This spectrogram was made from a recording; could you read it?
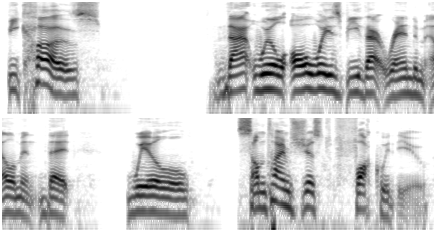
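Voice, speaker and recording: A man speaks in a casual podcast discussion, at a middling pitch with very little room sound. He rambles and halts as he explains things, swearing freely. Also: expressive, slow pace, a bit bright, dry recording, studio quality. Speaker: podcast co-host. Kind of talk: casual discussion of tabletop roleplaying.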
